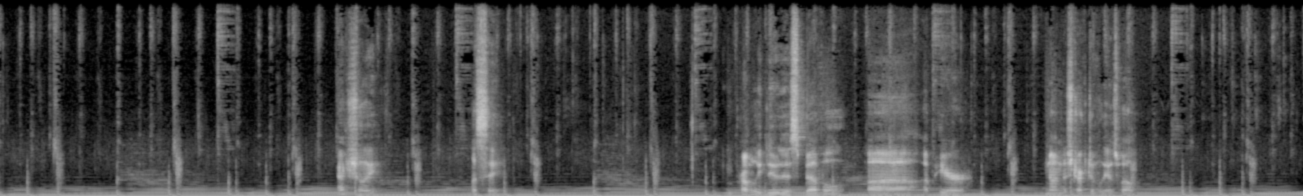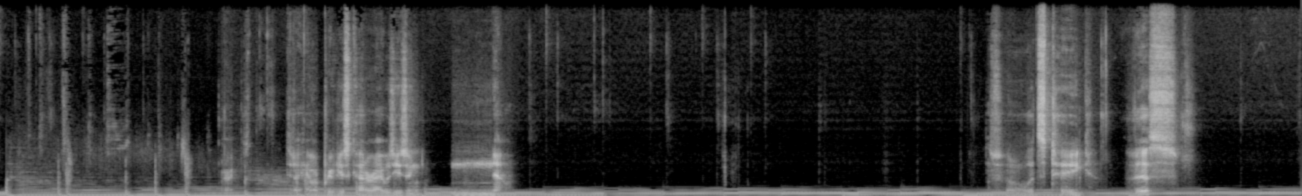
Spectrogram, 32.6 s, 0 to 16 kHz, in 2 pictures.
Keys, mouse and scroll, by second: 0.7-2.8 middle drag, 6.5 middle drag, 7.3 middle click, 7.7 Tab, 8.7 Tab, 12.0 middle drag, 14.8 middle drag, 15.2 middle drag, 15.6 middle click, 16.2 middle click, 16.7 middle drag, 17.2 middle click, 17.8 middle click, 20.0-22.8 middle drag, 23.0 middle drag, 24.4 middle drag, 25.0 middle drag, 25.3 Tab, 25.6 middle click, 28.2 middle click.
